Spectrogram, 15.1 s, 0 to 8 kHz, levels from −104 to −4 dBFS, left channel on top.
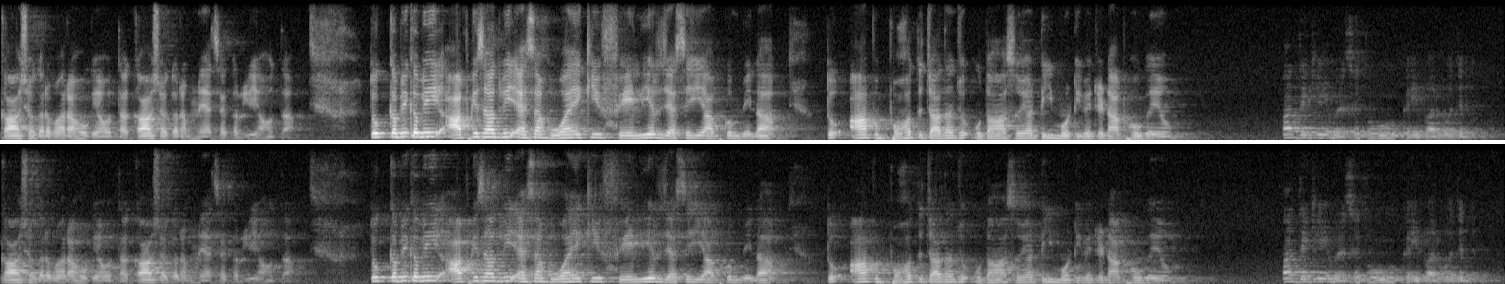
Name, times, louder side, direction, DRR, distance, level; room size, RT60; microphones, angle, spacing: voice 1, 0.0-7.8 8.3-11.7, left 6 dB, 85° left, 16 dB, 0.5 m, -26 dB
voice 2, 12.8-14.6, left 1 dB, ahead, -3 dB, 3.1 m, -39 dB
22.5 x 19.0 x 2.7 m, 1.2 s
head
